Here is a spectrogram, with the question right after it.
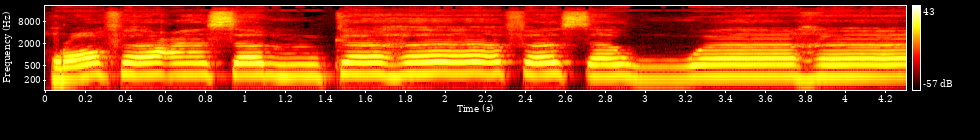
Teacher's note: Ra huruf tebal kita angkat pangkal lidah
